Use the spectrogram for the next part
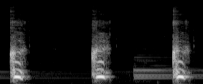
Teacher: Не можна ні потягнути ні проспівати він ніби вибухає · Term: звук к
